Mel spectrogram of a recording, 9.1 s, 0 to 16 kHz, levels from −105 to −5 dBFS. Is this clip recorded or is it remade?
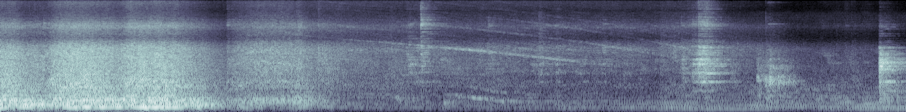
remade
